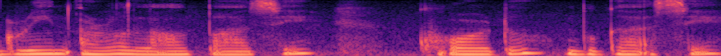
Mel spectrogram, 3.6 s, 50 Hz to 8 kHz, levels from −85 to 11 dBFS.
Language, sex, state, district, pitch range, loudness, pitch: Nagamese, female, Nagaland, Kohima, 160-195 Hz, -13 LUFS, 175 Hz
